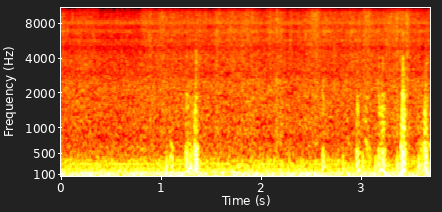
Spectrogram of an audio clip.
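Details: Several Welsh Harlequin ducks give short, raspy quacks and clucks in scattered bursts over a low background rumble. They are reacting to a turtle, the first they have ever seen.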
